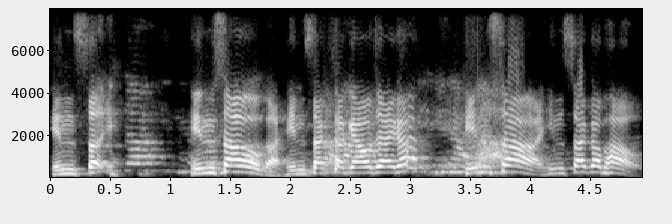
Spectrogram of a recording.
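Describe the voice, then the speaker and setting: A man's voice: very high-pitched, lively intonation, unhurried, a crowd in the background. A man teaching an online exam-prep class, calling out words one by one, asking students for answers and then correcting them. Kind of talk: online coaching class, quizzing students on word forms.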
